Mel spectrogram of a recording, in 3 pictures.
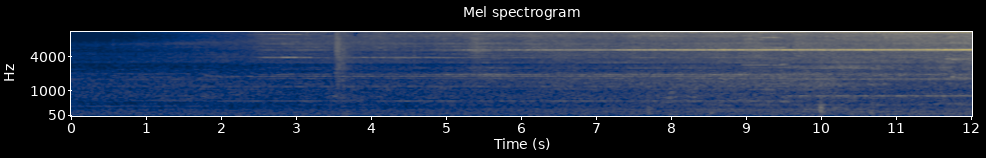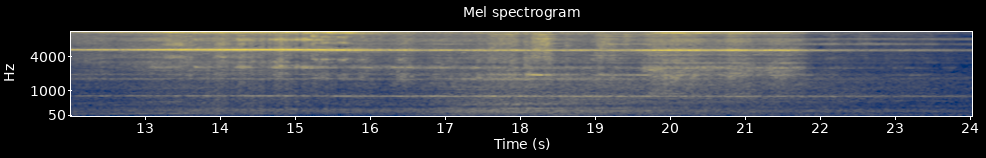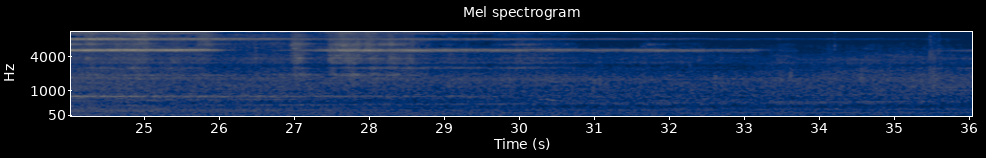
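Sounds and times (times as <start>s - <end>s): wheels squealing: 2.4s - 33.3s
train rumble: 4.8s - 25.2s.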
